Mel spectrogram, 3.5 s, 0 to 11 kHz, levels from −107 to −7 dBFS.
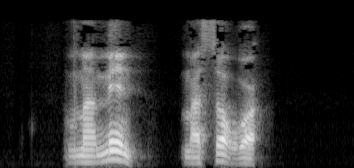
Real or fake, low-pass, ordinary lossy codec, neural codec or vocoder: fake; 7.2 kHz; MP3, 32 kbps; codec, 16 kHz, 0.8 kbps, ZipCodec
